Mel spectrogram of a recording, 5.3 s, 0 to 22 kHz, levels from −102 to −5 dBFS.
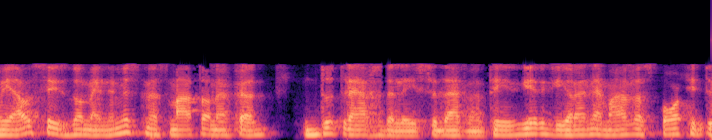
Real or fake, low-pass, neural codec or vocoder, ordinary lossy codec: fake; 7.2 kHz; codec, 16 kHz, 0.8 kbps, ZipCodec; AAC, 16 kbps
